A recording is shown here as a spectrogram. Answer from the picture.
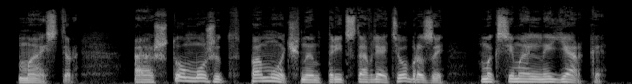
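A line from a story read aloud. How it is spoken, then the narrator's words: Calm voice. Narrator (Russian): спокойным голосом произнес Эрик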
